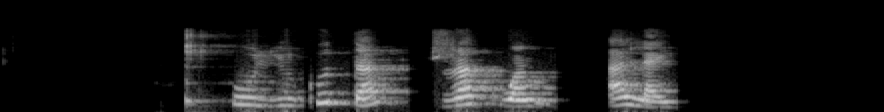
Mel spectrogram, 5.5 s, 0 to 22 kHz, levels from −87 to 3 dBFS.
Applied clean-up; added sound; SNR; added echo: neural separator model SepFormer DNS4.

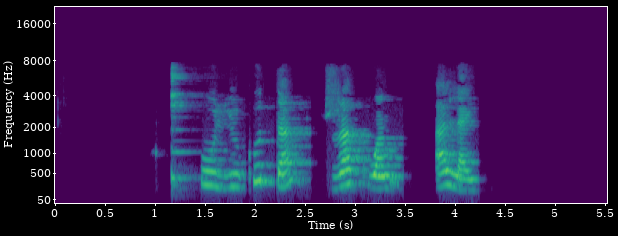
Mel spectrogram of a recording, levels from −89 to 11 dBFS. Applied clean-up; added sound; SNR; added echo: none; Cowbell; 13 dB; none.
